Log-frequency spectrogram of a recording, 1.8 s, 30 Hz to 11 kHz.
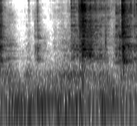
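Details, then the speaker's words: Old, rusted muffler removed from a John Deere L130 riding mower and shaken by hand: two short bursts of tinny metallic rattling from a torn-up baffle broken loose inside; the mower was very loud. Muffler replaced with new part GY21132. "I think this is the issue, that instead of a muffler, we have basically a maraca."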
